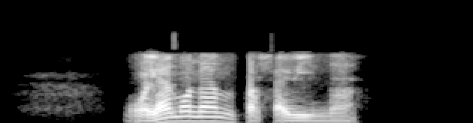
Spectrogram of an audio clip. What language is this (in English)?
Mari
